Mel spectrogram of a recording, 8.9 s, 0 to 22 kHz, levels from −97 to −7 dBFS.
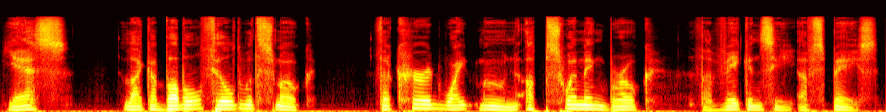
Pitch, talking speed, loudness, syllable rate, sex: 115 Hz, 110 wpm, -19 LUFS, 4.0 syllables/s, male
